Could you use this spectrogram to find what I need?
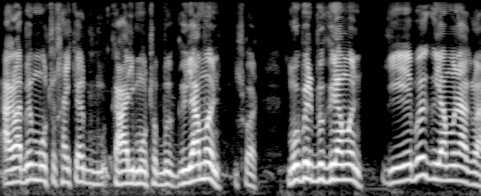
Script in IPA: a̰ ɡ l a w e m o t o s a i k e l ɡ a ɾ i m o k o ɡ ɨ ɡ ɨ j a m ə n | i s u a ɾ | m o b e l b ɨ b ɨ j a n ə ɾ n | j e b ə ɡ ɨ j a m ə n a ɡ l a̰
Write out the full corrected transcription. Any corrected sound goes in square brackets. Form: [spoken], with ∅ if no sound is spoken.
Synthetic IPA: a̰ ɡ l a [b] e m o t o s a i k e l ɡ a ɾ i m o [t] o [b] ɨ ɡ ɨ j a m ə n | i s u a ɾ | m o b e l b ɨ [ɡ] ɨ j a [m] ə [∅] n | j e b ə ɡ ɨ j a m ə n a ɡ l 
